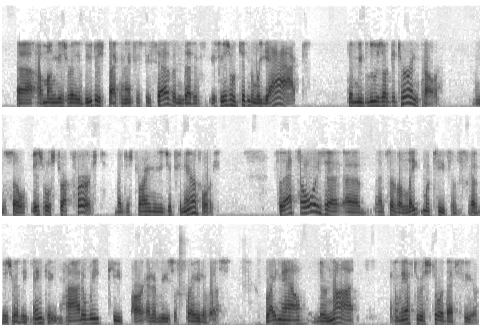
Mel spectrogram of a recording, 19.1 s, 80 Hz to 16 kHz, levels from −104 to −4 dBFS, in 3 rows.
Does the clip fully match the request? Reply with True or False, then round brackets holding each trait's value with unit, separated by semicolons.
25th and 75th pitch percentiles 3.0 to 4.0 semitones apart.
True (3.7 semitones)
